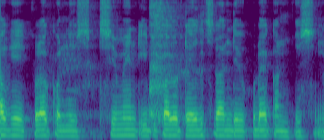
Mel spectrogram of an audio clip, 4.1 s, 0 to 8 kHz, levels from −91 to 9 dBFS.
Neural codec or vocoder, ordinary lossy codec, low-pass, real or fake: codec, 16 kHz, 16 kbps, FunCodec, trained on Chinese and English, 50 frames a second; none; none; fake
